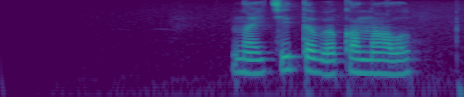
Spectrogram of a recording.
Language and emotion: Russian, neutral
